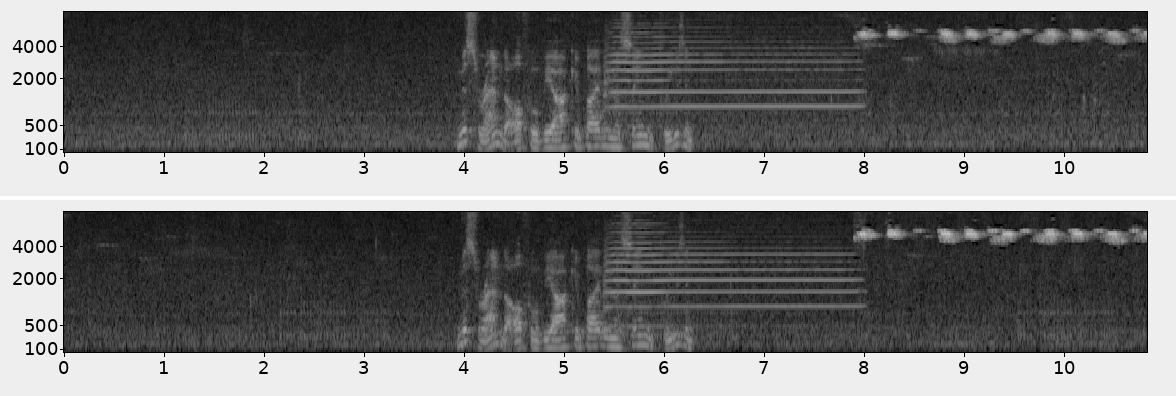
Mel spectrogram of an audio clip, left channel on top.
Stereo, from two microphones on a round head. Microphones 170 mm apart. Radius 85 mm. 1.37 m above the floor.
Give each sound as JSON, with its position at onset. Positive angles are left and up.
{"t": 3.9, "sound": "a man speaking", "side_deg": 15, "distance_m": 1.3}
{"t": 5.3, "sound": "a trumpet", "side_deg": -10, "distance_m": 0.9}
{"t": 7.9, "sound": "a bird", "side_deg": -40, "distance_m": 0.9}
